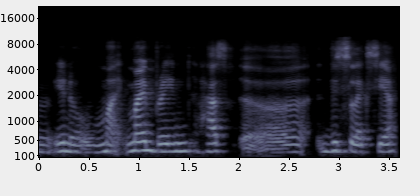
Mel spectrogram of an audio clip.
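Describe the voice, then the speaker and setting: A woman speaks with a Flemish accent. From Flanders, Belgium. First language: Flemish (Dutch). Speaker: personal growth vlogger. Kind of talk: personal storytelling in a tutorial vlog. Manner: hesitant, with fillers and self-corrections.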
